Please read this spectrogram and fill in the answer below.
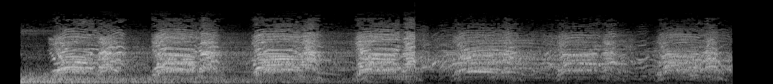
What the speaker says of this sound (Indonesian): langsung melakukan dunk, yang disambut sorakan gemuruh dari para pendukung Ryonan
